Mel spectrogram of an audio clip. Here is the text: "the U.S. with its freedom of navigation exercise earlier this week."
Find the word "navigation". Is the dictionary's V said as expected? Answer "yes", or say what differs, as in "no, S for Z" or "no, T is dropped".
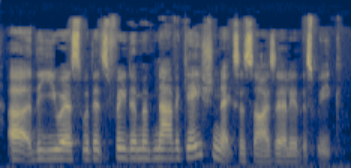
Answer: yes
